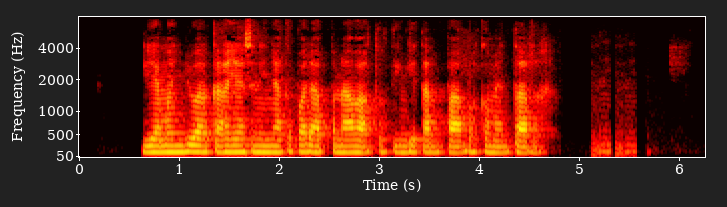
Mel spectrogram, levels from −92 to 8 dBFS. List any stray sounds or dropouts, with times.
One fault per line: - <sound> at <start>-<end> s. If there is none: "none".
- laugh at 5.1-5.6 s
